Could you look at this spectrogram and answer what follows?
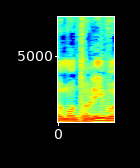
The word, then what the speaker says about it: Montolivo: To start with, you can hear how the names of Montolivo and Prandelli are meant to be pronounced. – I mean, Riccardo Montolivo is going to be out, and he's Prandelli's favourite.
